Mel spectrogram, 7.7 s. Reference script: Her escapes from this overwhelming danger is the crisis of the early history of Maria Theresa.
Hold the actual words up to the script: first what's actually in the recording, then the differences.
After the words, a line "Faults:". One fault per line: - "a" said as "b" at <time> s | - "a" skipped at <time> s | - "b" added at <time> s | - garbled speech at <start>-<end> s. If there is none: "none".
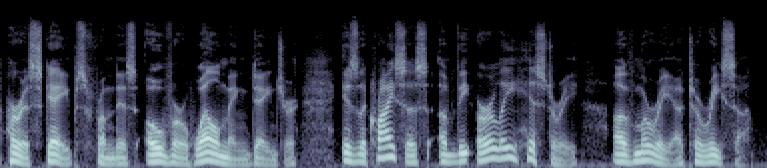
Her escapes from this overwhelming danger is the crisis of the early history of Maria Theresa.
Faults:
none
